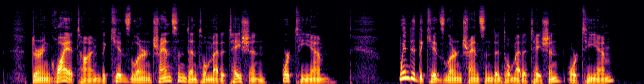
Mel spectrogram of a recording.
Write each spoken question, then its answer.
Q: When did the kids learn transcendental meditation, or TM?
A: During quiet time, these kids learn transcendental meditation, or TM.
